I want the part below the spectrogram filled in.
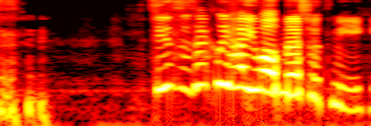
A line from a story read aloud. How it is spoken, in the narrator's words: Kyo shouts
